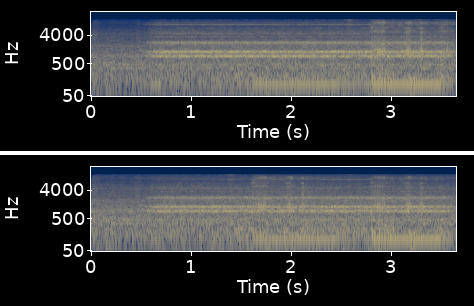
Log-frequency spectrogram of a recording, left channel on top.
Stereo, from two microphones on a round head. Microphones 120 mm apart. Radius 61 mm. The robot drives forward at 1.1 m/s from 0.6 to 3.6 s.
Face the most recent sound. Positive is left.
No sound to turn to.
